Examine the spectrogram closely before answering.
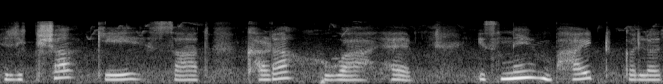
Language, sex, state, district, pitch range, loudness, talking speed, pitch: Hindi, female, Himachal Pradesh, Shimla, 215-265 Hz, -15 LUFS, 90 wpm, 225 Hz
